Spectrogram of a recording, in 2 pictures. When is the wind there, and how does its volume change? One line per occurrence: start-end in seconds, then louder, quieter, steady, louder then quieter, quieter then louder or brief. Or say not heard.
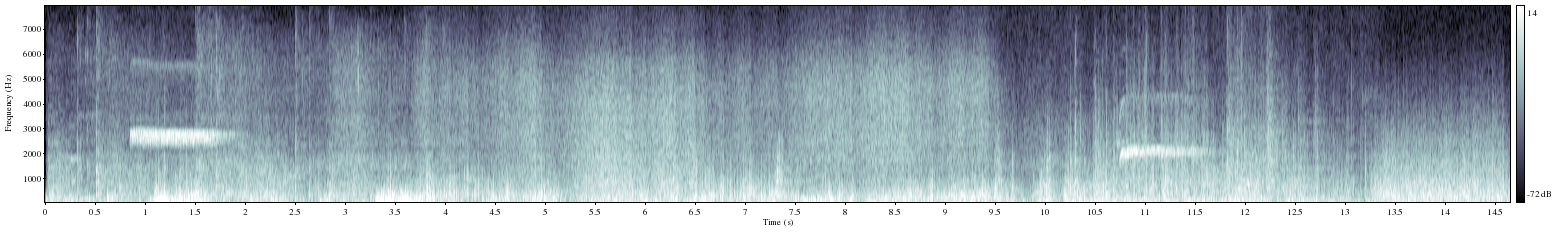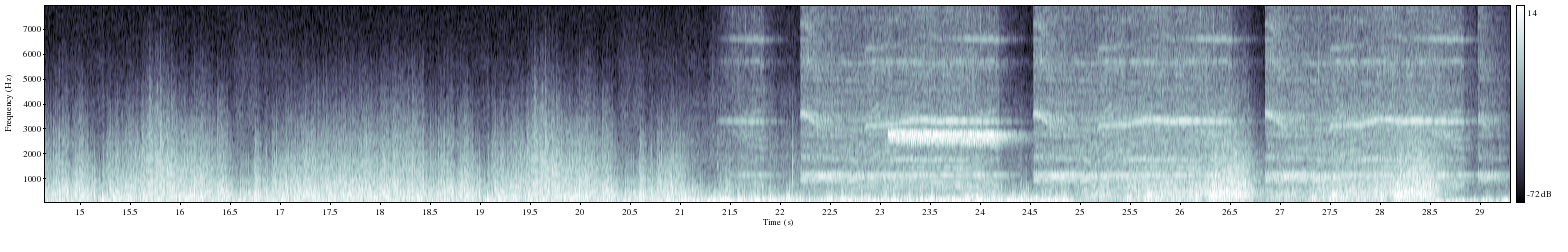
0.0-29.2 steady.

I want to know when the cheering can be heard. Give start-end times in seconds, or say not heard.
21.4-29.2.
